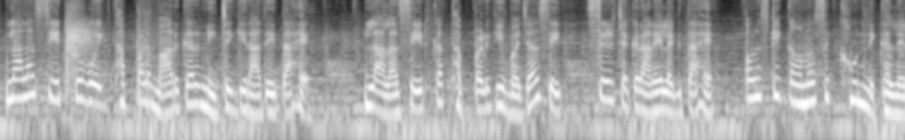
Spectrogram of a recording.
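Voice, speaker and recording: A woman narrating an animated moral tale as scripted storytelling. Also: medium pitch. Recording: music behind the voice.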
